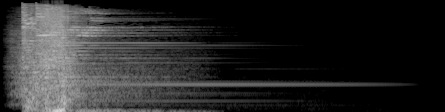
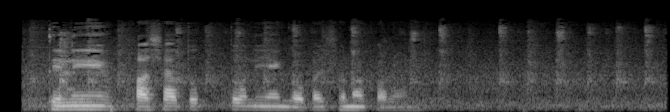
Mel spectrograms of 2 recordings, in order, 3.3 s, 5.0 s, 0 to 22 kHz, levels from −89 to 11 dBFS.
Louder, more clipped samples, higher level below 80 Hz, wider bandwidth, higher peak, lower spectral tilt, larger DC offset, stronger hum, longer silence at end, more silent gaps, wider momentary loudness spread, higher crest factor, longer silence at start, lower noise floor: first, -11 LUFS vs -23 LUFS; neither; first, -28 dBFS vs -60 dBFS; first, over 20 kHz vs 10 kHz; about the same, 0 dBFS vs -2 dBFS; second, -1 dB/octave vs -5.5 dB/octave; neither; neither; first, 2.35 s vs 0.05 s; neither; about the same, 26 LU vs 24 LU; about the same, 18 dB vs 22 dB; about the same, 0.1 s vs 0.15 s; first, -67 dBFS vs -45 dBFS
